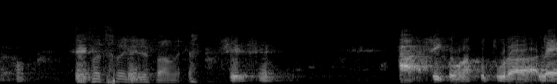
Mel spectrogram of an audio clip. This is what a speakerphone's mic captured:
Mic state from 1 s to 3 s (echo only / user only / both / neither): both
